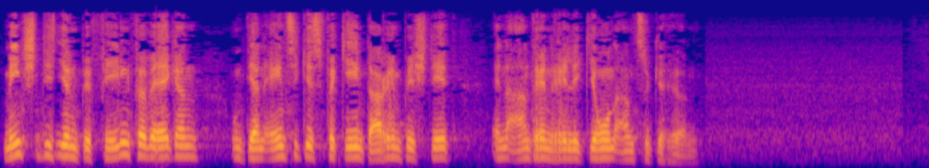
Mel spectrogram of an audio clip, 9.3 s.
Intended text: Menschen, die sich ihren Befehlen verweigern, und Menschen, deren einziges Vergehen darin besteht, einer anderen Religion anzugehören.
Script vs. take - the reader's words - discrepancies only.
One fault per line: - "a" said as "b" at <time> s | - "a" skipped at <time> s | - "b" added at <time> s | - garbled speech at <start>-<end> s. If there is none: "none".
- "sich" skipped at 0.5 s
- "Menschen" skipped at 2.5 s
